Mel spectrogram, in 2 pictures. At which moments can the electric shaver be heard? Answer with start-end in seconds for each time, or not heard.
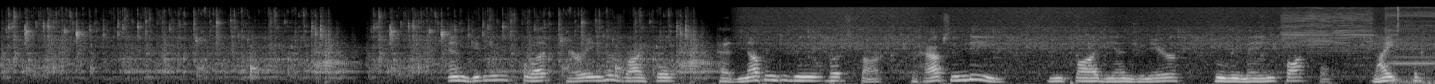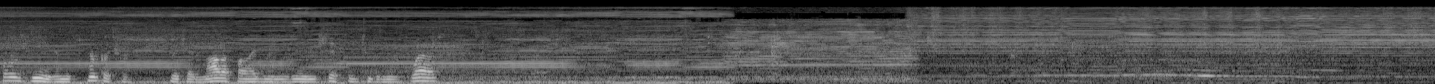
12.8-28.6.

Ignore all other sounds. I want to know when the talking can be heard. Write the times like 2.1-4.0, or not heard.
4.5-18.9.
